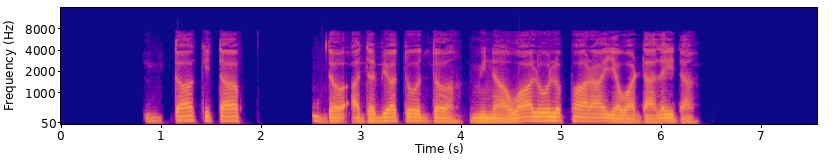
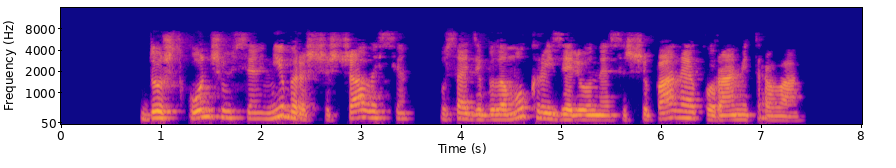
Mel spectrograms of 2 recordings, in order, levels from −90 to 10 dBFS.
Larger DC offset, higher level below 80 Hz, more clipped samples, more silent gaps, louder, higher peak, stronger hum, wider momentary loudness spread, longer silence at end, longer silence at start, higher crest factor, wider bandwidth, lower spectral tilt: neither; first, -36 dBFS vs -60 dBFS; neither; first, 2.02-2.50 s vs 3.53-3.78 s; first, -14 LUFS vs -17 LUFS; about the same, 0 dBFS vs 0 dBFS; neither; about the same, 9 LU vs 9 LU; first, 1.2 s vs 0.6 s; about the same, 0.85 s vs 0.8 s; about the same, 16 dB vs 18 dB; about the same, 7.6 kHz vs 7.6 kHz; first, -7.5 dB/octave vs -4.5 dB/octave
